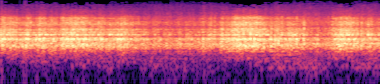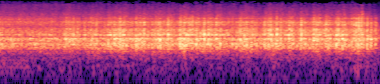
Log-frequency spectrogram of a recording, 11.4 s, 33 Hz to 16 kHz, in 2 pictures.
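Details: Nissan 370Z gearbox at idle on the first drive home after installing a JWT flywheel and clutch kit: loose, uneven metallic rattle, much worse than before; gear rattle at idle made worse by the lightweight flywheel.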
